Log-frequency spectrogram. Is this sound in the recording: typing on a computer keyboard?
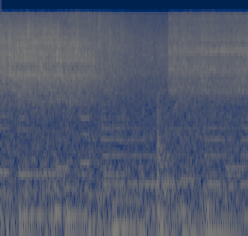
no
